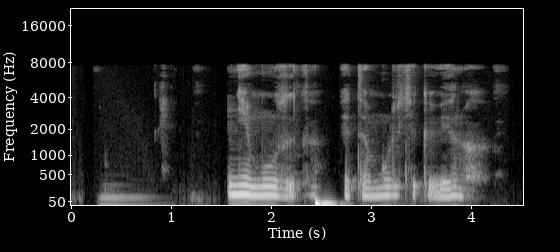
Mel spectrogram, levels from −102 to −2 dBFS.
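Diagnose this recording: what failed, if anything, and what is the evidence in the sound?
A phantom power thump at 2.44 s, dying away by about 2.69 s, points to the analogue input stage. It is a deep, low-frequency thud laid over the speech, peaking at about -11 dBFS and decaying with a time constant of roughly 56 ms. Supply voltage was switched on or off while the input was live, and that sudden DC step passed through the coupling capacitors into the preamp, where it was heard as a single bassy knock.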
